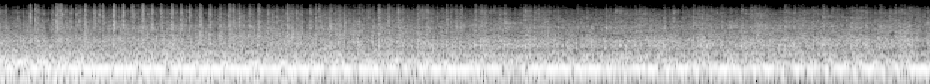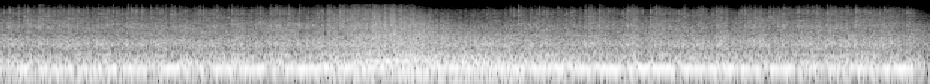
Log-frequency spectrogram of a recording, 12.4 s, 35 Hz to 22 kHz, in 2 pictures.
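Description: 1969 Chevrolet Corvette L88's 427 big-block V8 idling loudly through its side-exit exhaust pipes, steady and even, with one short blip of the throttle about three-quarters of the way through.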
